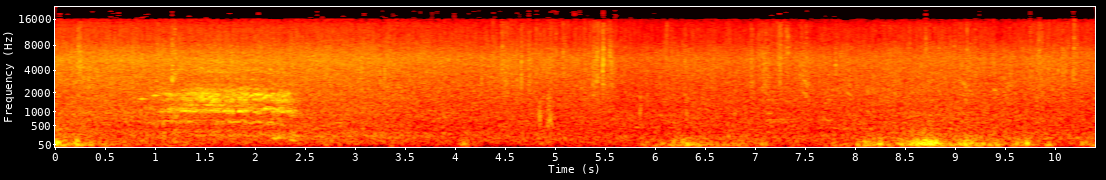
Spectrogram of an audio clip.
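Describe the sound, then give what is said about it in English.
Autumn wind howls through fully leaved trees in the farmyard of High Ash Farm after rain. A steady, rushing roar rises and falls in gusts and swells loudest near the end. “Autumn has arrived at High Ash Farm. I'm in the farmyard and the trees are blowing around, still fully leaved, but the wind is really howling”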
